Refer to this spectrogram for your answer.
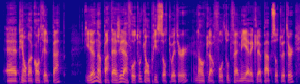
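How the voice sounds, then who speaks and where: Talking at a very fast pace with very even loudness, a man with a Quebec accent and fairly low pitch comes through with a dry, close sound with no echo. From Quebec, Rimouski (Bas-Saint-Laurent). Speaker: podcast host presenting researched topic. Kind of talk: casual chat presenting a researched story. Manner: conversational, with frequent fillers (euh).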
